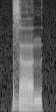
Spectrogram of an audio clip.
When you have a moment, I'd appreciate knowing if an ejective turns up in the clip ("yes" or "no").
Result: no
